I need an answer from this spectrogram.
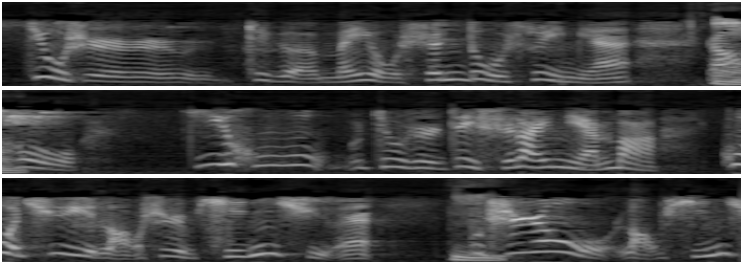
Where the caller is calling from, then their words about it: Tianjin, China; 我是天津的这个学员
